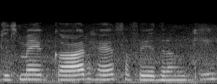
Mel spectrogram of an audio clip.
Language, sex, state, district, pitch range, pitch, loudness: Hindi, female, Haryana, Jhajjar, 205-230 Hz, 220 Hz, -18 LUFS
